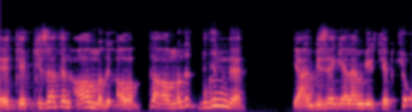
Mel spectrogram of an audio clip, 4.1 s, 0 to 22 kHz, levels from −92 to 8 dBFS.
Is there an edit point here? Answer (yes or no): yes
